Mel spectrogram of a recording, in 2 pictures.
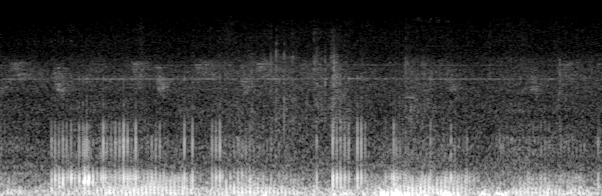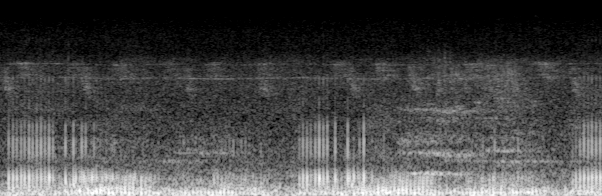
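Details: Street cat living in an old house, purring steadily indoors: a low rumbling hum with rhythmic pulses that swell in louder bursts around every three seconds, quiet and close.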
